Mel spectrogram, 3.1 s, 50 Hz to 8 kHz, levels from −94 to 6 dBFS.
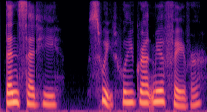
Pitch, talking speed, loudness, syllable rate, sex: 205 Hz, 195 wpm, -18 LUFS, 4.4 syllables/s, female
